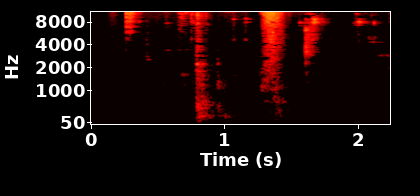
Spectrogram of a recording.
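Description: A puppy tugging at a hanging strip of toilet paper: four short noisy bursts in under two seconds, the two loudest near the middle.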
